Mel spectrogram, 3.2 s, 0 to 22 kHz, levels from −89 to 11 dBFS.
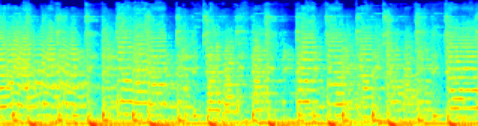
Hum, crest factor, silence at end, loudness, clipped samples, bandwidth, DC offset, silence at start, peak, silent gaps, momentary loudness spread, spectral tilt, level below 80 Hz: none; 12 dB; 0 s; -13 LUFS; under 0.1%; over 20 kHz; under 0.1%; 0 s; 0 dBFS; none; 2 LU; -4.5 dB/octave; -18 dBFS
